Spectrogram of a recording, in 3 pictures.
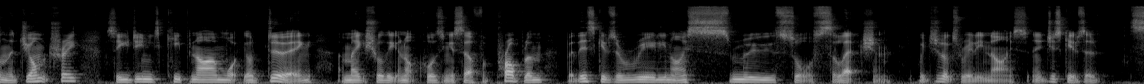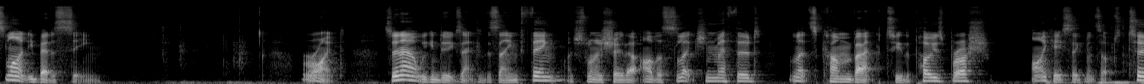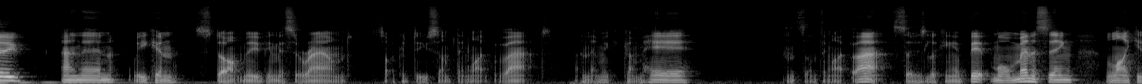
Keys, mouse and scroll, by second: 1.4 middle click, 1.9 click, 1.9 shift+click, 2.6 shift+middle click, 2.9 shift+click, 4.8 shift+middle click, 4.8 middle click, 5.0 shift+middle click, 5.3 click, 7.1 shift+middle click, 7.2 middle click, 7.3 shift+middle click, 7.5 click, 8.4 shift+middle click, 8.5 middle click, 9.2 shift+click, 9.3 click, 11.4-11.8 scroll down 1, 11.8 middle click, 12.5 shift+click, 12.6 click, 12.6 shift+click, 13.7 ctrl+\, 14.0-14.5 scroll down 1, 14.5 middle click, 15.0-15.4 scroll down 1, 15.4 middle click, 16.4-16.8 scroll down 1, 16.8 middle click, 19.8-20.9 scroll up 1, 20.9 click, 22.4 2, 22.6 Return, 24.2 click, 28.1 scroll down 1, 28.3 shift+middle click, 28.5 middle click, 30.0 click, 34.1-34.3 scroll up 1.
